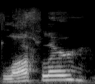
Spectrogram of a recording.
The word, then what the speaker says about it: Loffler: you get that right so it's Loffler hard german name think about that one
